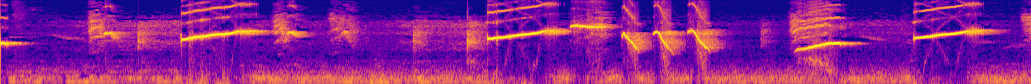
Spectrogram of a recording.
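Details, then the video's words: Female oriental magpie-robin calling to agitate males: loud, bright whistled notes in short bursts, mostly sharp rising slurs with some quick falling sweeps, separated by brief pauses, over a steady low background hum. "Siulan maut Kacer betina"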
